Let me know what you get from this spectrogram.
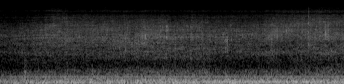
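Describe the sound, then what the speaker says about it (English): A hot skillet being cleaned of fond gives off a continuous dense hiss and sizzle, fairly loud and even throughout, with a low rumbling undertone and no voices. "Trying to clean up some of this fond out of the skillet."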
